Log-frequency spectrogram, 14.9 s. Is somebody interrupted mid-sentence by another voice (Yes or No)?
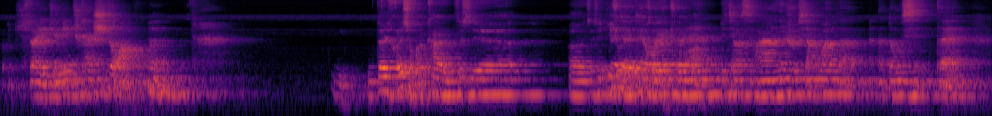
Yes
